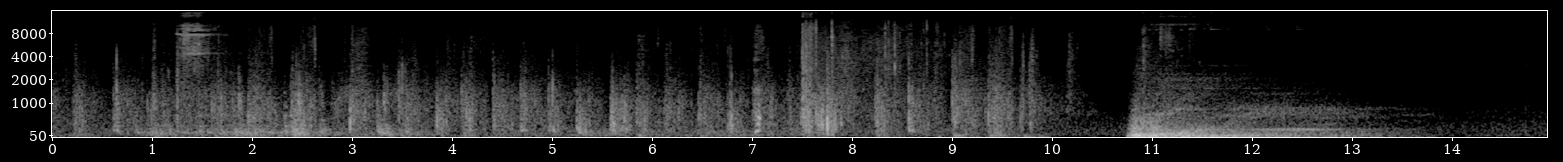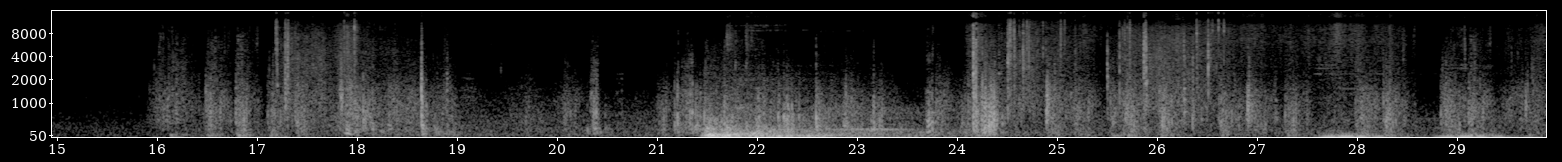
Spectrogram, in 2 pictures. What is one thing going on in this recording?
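Footsteps crunch on snow and thud on wooden boards.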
